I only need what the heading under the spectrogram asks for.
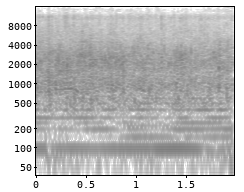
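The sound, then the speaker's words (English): A church audience in Woodville claps together in a loud clap offering of praise to God, a dense, steady wash of applause that holds for the whole stretch, with a low sustained hum beneath it and no voices. “Come on, give a loud clap offering of praise to the Lord God.”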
